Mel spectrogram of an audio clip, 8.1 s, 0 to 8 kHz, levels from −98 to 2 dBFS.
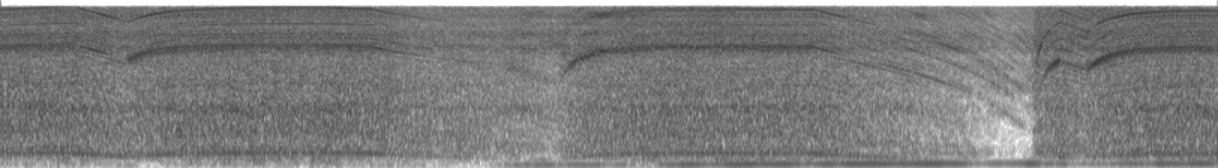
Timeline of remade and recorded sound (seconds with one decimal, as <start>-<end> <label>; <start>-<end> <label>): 0.0-3.0 recorded; 3.0-4.9 remade; 4.9-8.1 recorded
